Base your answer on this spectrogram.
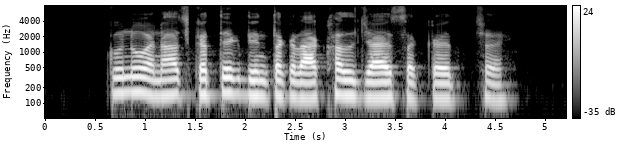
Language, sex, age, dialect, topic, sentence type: Maithili, male, 18-24, Eastern / Thethi, agriculture, question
